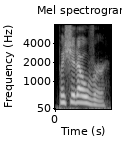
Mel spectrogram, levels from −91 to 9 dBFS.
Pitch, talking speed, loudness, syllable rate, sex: 205 Hz, 250 wpm, -15 LUFS, 6.6 syllables/s, female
